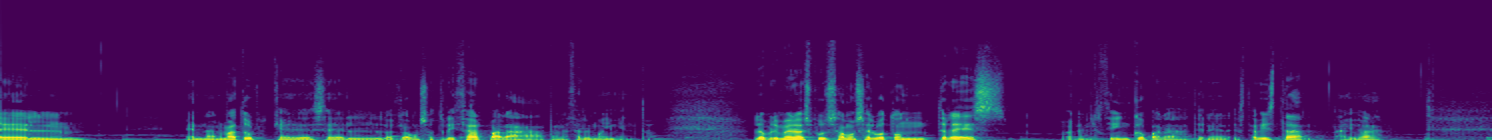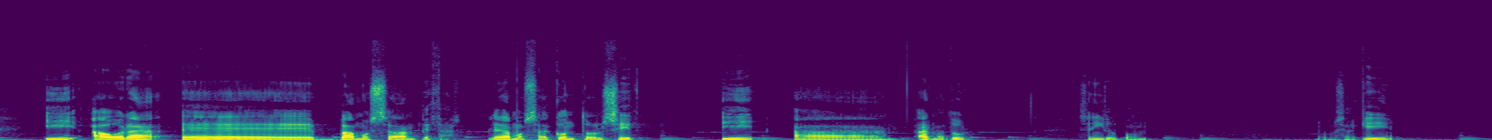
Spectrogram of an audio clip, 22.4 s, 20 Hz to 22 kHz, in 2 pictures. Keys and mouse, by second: 7.2 KP_3, 8.6 KP_5, 16.1 shift+a.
